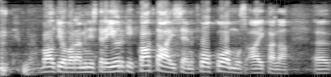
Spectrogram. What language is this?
Finnish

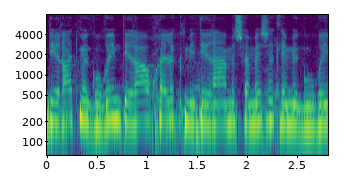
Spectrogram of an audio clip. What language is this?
Hebrew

